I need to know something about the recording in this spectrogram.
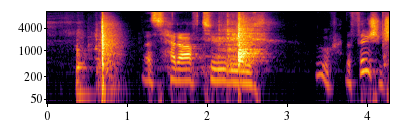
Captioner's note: wood clacking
